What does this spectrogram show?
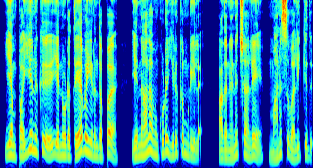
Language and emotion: Tamil, sad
